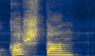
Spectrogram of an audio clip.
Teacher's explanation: ш приголосний твердий Т приголосний твердий а голосний н приголосний твердий слово складається з двох складів наголос падає на другий склад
